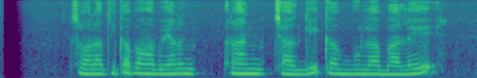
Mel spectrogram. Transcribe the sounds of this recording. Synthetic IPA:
soɾat̪ikapaŋabean | raɲt͡ʃaɡiʔkabulabaleʔ

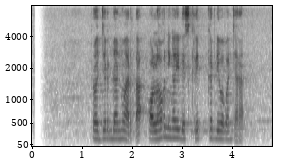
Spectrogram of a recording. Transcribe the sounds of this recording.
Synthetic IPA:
rɔd͡ʒərdanwart̪aʔɔlɔɦɔk̚niŋalidɛskɾɪp̚kɨrdiwawaɲt͡ʃaɾa̰

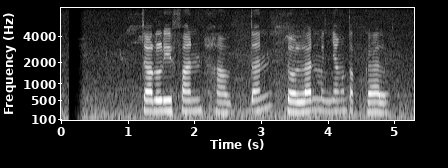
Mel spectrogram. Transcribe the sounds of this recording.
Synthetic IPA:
t͡ʃarlifanhawt̪ənd̪̥o̤lanməɲaŋt̪əɡ̥al

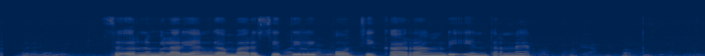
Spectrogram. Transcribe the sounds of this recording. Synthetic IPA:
səʔərnumilaɾianɡambaɾsit̪ilipɔt͡ʃikaɾaŋdiʔint̪ərnɛt̪̚

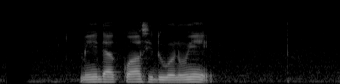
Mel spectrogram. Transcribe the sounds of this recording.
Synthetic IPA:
meːd̪akːwaːsid̪uʋənujeː

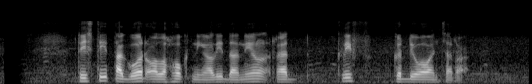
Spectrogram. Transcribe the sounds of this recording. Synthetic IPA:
rist̪it̪aɡɔrɔlɔɦɔk̚niŋalidanilrɛd̪̚ | klif | kərdiwawaɲt͡ʃaɾa̰

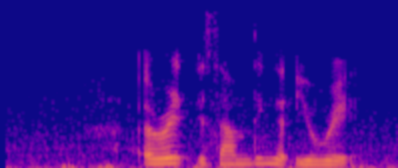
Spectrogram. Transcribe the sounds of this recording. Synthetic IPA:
ʔəɹitɪsːãmt̪ɪ̃ŋdɛ̰ʔjuɹit̚

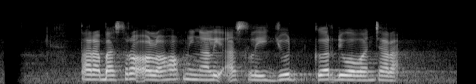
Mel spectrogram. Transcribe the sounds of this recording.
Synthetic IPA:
t̪aɾabasɾɔʔɔlɔɦɔk̚niŋaliʔa̰slid͡ʒud̚kɨrdiwawaɲt͡ʃaɾa

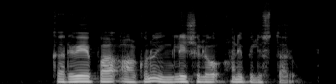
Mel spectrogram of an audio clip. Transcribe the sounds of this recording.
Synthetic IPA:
kɐɾʋɛːpaːʔaːkunuiŋɡliːʃlo̞ːʔɐnipilust̪a̰ːɾu

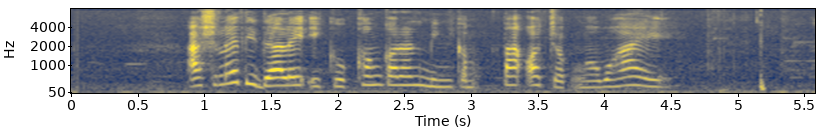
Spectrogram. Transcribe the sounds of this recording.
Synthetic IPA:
ʔaʃled̪̥i̤d̪a̤leʔikukɔŋkɔnɔnmiŋkəmt̪aʔɔd̥ʒ̥ɔ̤k̚ŋɔwɔɦae

